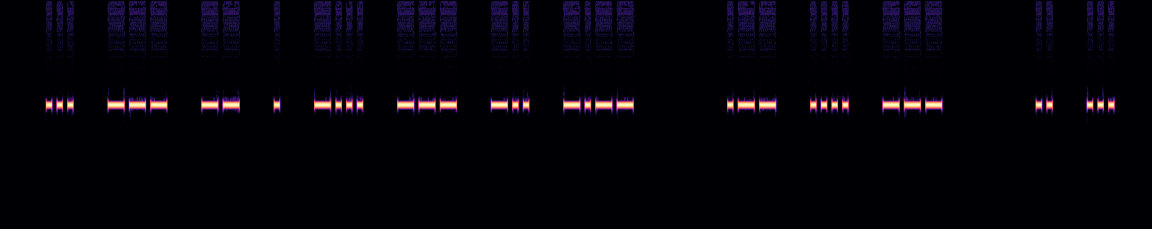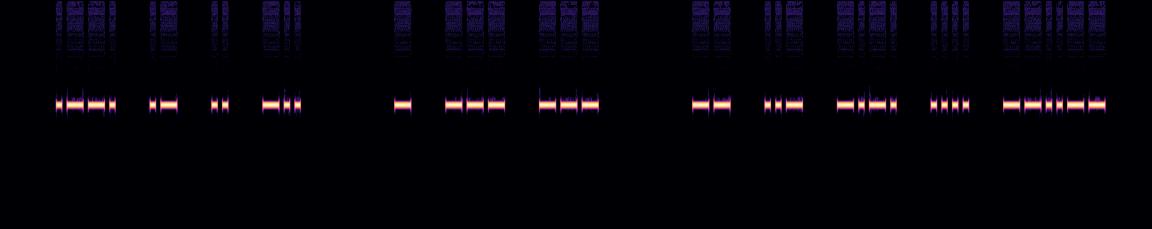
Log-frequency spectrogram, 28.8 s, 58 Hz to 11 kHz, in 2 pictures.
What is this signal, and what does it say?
Morse code, heard as a keyed tone, about 18 wpm, spaced as for 12 wpm, 1000 Hz. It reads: SOMEBODY WHO IS PAID TOO MUCH,
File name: qotdfiles / 12wpm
